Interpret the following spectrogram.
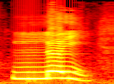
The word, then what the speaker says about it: l'œil: We pronounce it as l'œil. Now, here, we write O and E together. We mix it and the pronunciation becomes O. So it is OI and with this LOI.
